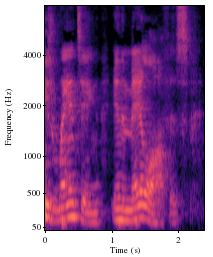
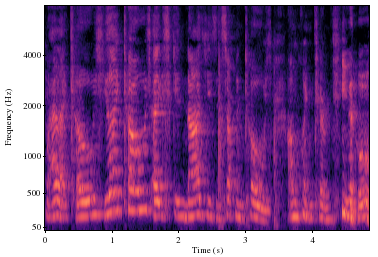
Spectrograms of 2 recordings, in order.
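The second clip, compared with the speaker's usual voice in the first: rambling celebrity impression, pitch jumping up; jabbering film-director caricature; Quentin Tarantino; 3 semitones higher, 4 dB quieter than usual. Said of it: "like, doing a Quentin Tarantino".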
